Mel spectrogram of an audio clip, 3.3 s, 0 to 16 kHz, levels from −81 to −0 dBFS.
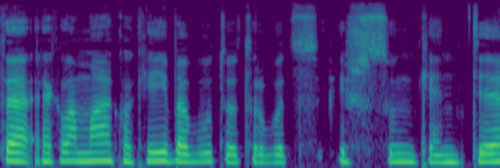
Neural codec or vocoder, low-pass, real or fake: none; 14.4 kHz; real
